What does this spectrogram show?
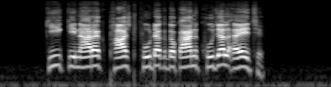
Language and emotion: Maithili, neutral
